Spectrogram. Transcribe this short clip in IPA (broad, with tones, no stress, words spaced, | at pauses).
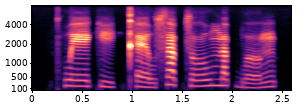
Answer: kʰweː˧kiː˨˩k̚ tʰɛː˨˩wsa˥˩p̚soː˦˥w ma˥˩p̚bɤː˩˦ŋ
